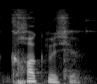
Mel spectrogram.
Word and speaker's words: croque monsieur: How do you pronounce it? yeah, croque monsieur.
